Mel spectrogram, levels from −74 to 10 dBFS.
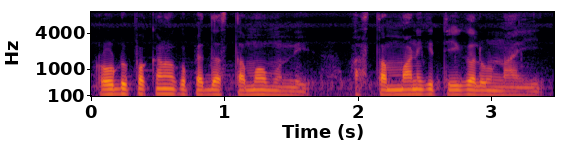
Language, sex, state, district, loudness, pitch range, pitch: Telugu, male, Telangana, Hyderabad, -20 LUFS, 110-130 Hz, 120 Hz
